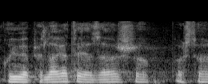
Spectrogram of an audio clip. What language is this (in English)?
Croatian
